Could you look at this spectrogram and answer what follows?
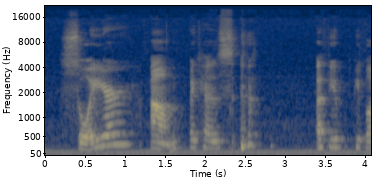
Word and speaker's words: Sawyer: I don't know why I say sawer um maybe it's a southern thing maybe it's a me being bad at pronouncing names thing but I just say sawer instead of Sawyer like Sawyer is weird to say to me I don't know anyway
